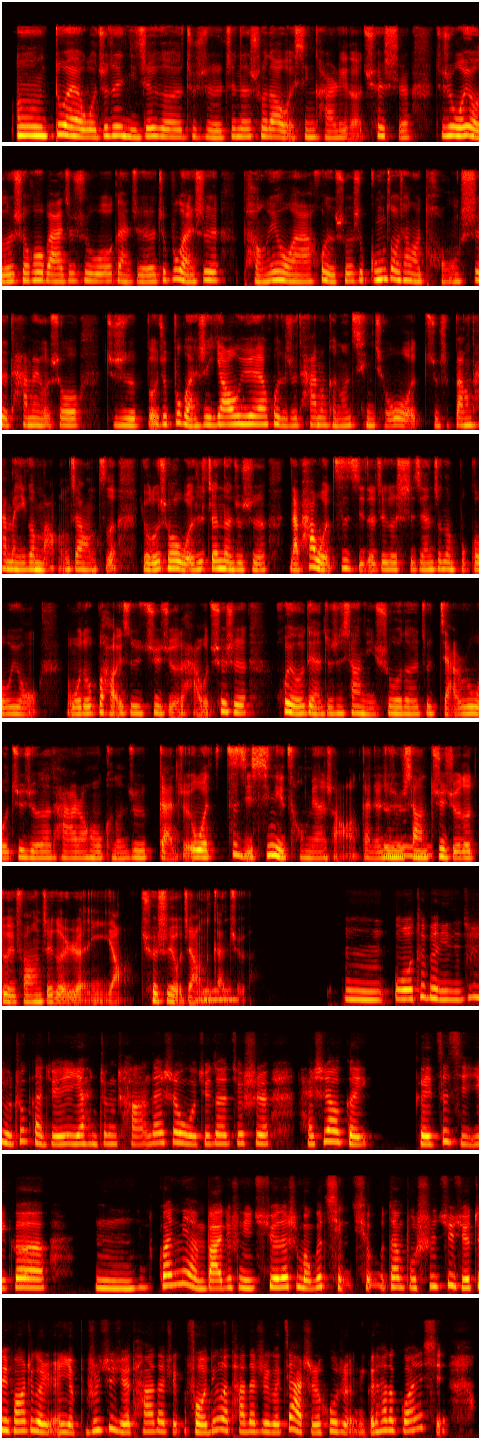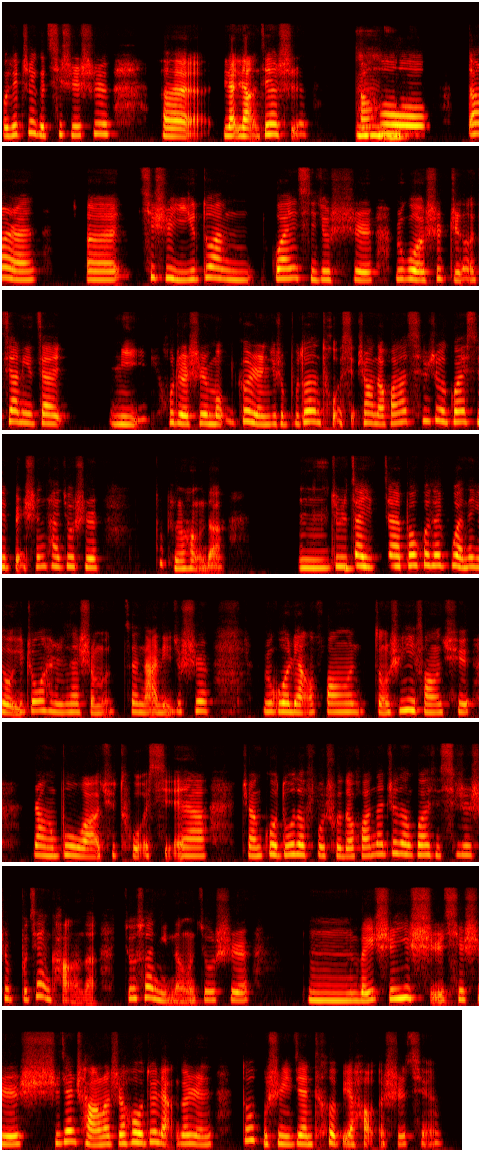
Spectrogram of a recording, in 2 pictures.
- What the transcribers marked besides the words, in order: other background noise
- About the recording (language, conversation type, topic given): Chinese, advice, 每次说“不”都会感到内疚，我该怎么办？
